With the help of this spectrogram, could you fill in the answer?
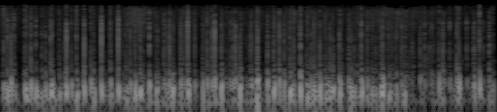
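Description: Fingertips and palms tap and pat the surface of a large, cushioned, brown leather (or faux leather) upholstered headboard, with the recorder resting on top of it. A rapid, continuous run of soft, muffled thumps is heard, deep and low with almost no bright content, each dying away almost instantly.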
